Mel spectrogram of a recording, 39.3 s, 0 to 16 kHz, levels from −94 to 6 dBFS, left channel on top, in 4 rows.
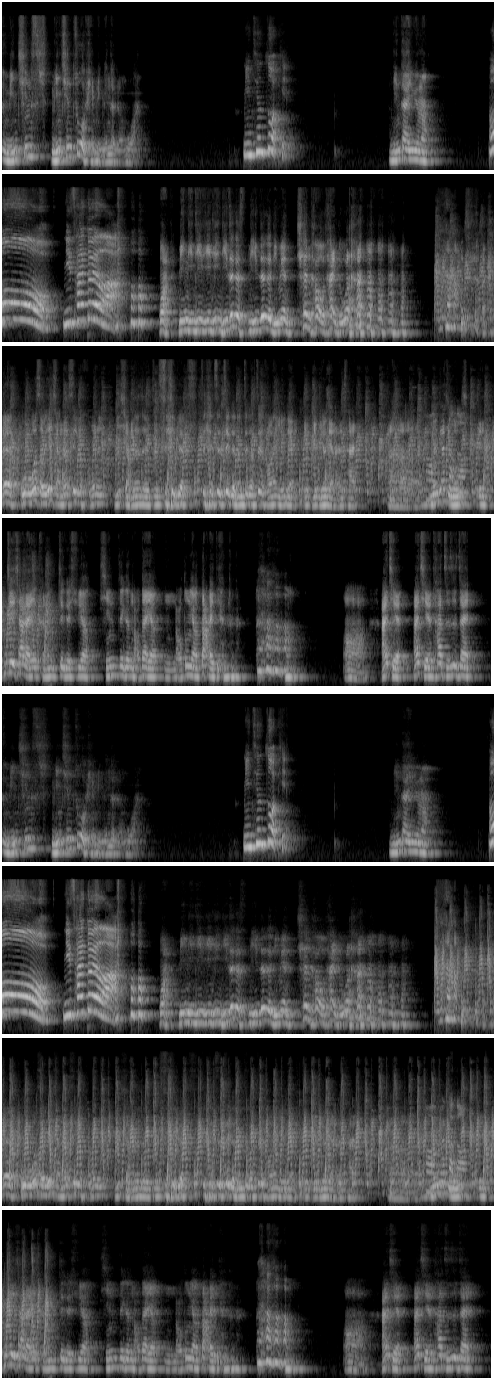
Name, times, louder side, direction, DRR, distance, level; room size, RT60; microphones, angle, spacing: voice 1, 0.0-2.7 7.7-8.6 13.0-18.0 19.0-34.3 34.6-34.8 35.2-35.4 36.4-36.8 37.1-38.9, left 4 dB, 65° left, 0.5 m, -33 dB
voice 2, 4.8-5.7 9.7-10.8 11.1-12.7 18.6-19.0 28.2-29.0 34.6-35.3, right 2 dB, 25° right, 0.5 m, -28 dB
sound 1, 18.5-30.5, right 4 dB, 70° right, 1.0 m, -38 dB
6.3 x 6.1 x 4.4 m
head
